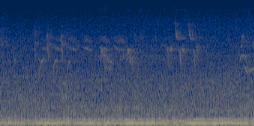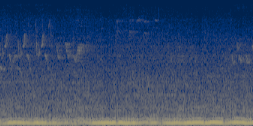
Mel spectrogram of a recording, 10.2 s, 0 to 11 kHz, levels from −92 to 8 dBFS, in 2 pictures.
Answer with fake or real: fake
